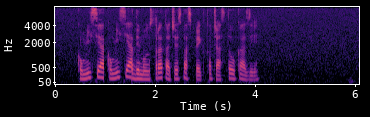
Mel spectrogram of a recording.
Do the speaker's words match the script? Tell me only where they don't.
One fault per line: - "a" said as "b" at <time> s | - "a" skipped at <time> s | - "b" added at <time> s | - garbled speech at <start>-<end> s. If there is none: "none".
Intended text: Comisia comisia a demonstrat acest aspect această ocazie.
none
